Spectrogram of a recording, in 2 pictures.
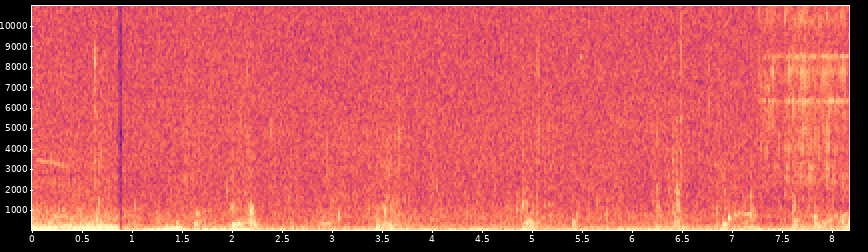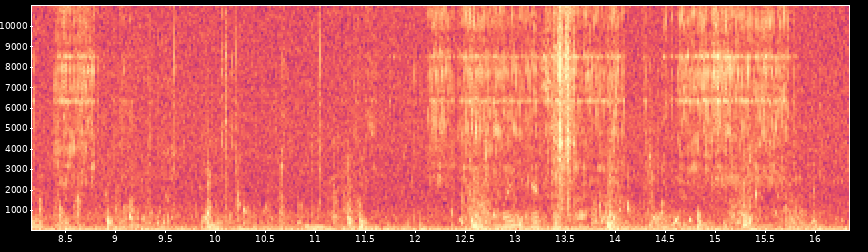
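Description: Water lapping against a fishing boat's hull, with scattered light knocks and taps of gear on the deck. A steady low hum cuts off about a second in.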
